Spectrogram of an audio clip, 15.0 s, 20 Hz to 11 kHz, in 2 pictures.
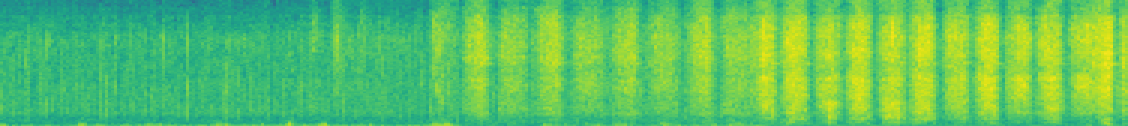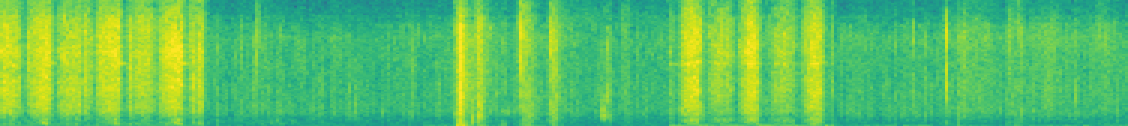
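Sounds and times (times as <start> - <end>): hand saw cutting wood: 3.1 - 8.9, 12.0 - 13.1.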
